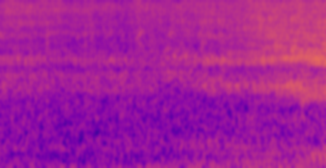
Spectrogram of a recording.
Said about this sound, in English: Uh-oh, this car is doing a dangerous maneuver for some reason. What is he doing? Why doesn't he continue?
